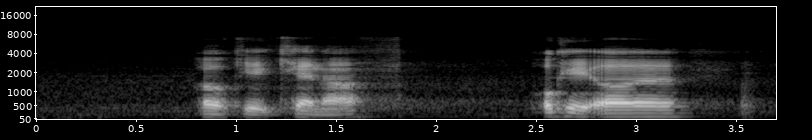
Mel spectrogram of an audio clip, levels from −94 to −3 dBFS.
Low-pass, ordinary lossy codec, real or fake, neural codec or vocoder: 7.2 kHz; none; real; none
